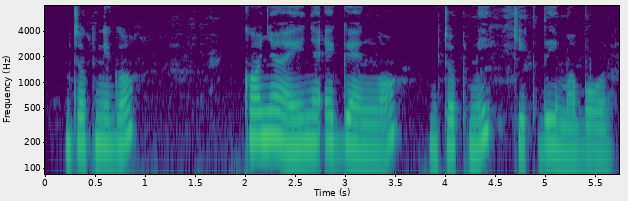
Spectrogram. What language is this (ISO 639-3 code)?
luo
